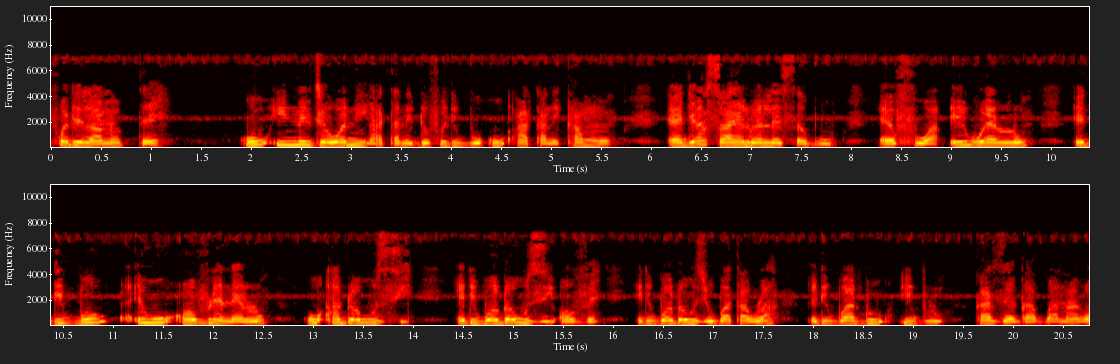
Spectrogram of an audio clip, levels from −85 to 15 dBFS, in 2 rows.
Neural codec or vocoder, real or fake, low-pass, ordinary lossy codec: codec, 16 kHz, 4 kbps, FreqCodec, larger model; fake; 7.2 kHz; MP3, 32 kbps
